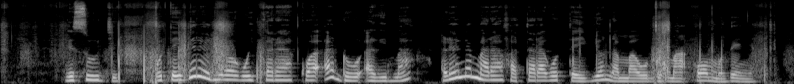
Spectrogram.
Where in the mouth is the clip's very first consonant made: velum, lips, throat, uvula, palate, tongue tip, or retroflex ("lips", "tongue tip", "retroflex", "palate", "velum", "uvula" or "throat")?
velum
